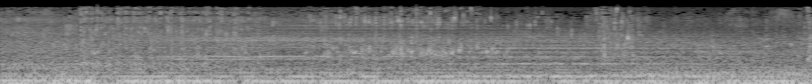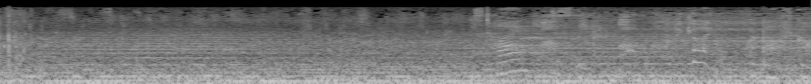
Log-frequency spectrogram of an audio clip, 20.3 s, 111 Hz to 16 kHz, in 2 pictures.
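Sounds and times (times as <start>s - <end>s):
low droning rumble: 0.0s - 20.2s
water running: 0.9s - 8.0s.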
